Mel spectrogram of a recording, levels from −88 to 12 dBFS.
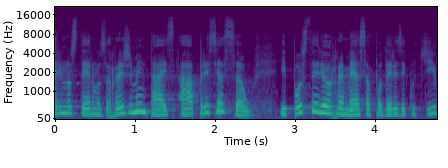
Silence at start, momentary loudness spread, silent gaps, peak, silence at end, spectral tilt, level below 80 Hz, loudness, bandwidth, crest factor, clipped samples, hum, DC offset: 0 s; 8 LU; none; -14 dBFS; 0 s; -8 dB/octave; -68 dBFS; -31 LUFS; 14 kHz; 16 dB; under 0.1%; none; under 0.1%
